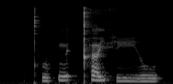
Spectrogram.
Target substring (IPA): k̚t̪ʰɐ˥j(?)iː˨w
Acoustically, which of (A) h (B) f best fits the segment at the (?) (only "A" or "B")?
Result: A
